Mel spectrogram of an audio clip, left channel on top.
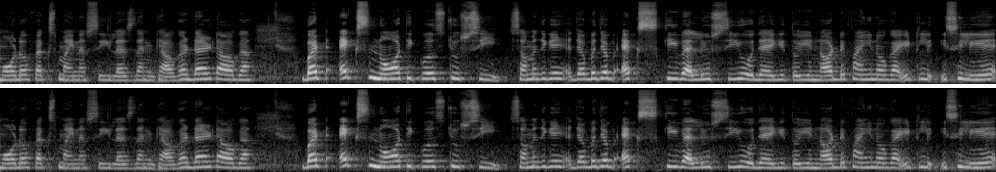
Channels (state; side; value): normal; both; correlation 0.97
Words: of x minus c less than क्या होगा, डेल्टा होगा, but x not equals to c, समझ गए। जब एक्स की वैल्यू सी हो जाएगी तो ये नॉट डिफाइन होगा, इसीलिए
